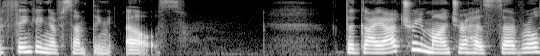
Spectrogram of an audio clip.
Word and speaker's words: Gayatri: busy so you're thinking of something else the Gayatri mantra has several syllables and I'm going to say them for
